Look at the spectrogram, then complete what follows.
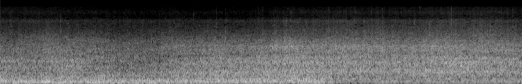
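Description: A car driving through deep floodwater, heard from inside the cabin: a steady rush of water spraying and sloshing against the car over a low engine and road rumble. The splashing grows stronger about two seconds in.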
